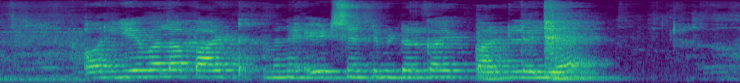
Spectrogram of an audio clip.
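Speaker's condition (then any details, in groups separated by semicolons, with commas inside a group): No condition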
